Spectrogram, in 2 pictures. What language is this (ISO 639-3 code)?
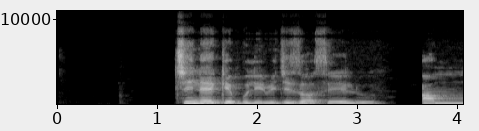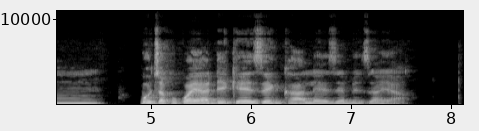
ibo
